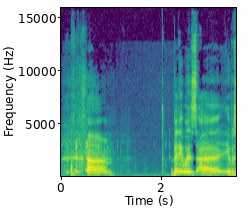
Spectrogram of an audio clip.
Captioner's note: chuckling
